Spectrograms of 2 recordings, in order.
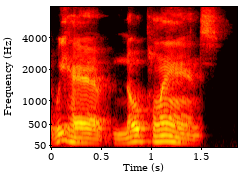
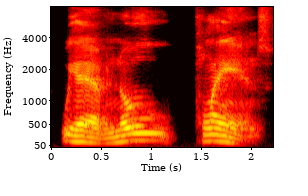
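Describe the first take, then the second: First: It is said at normal speed. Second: It is said very slowly and deliberately.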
